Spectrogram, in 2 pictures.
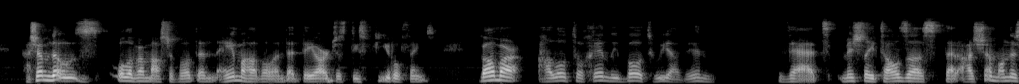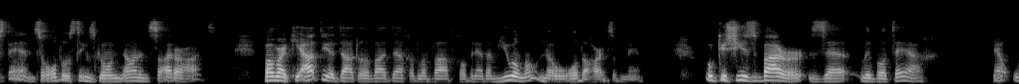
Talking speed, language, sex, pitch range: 120 wpm, English, male, 140-185 Hz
